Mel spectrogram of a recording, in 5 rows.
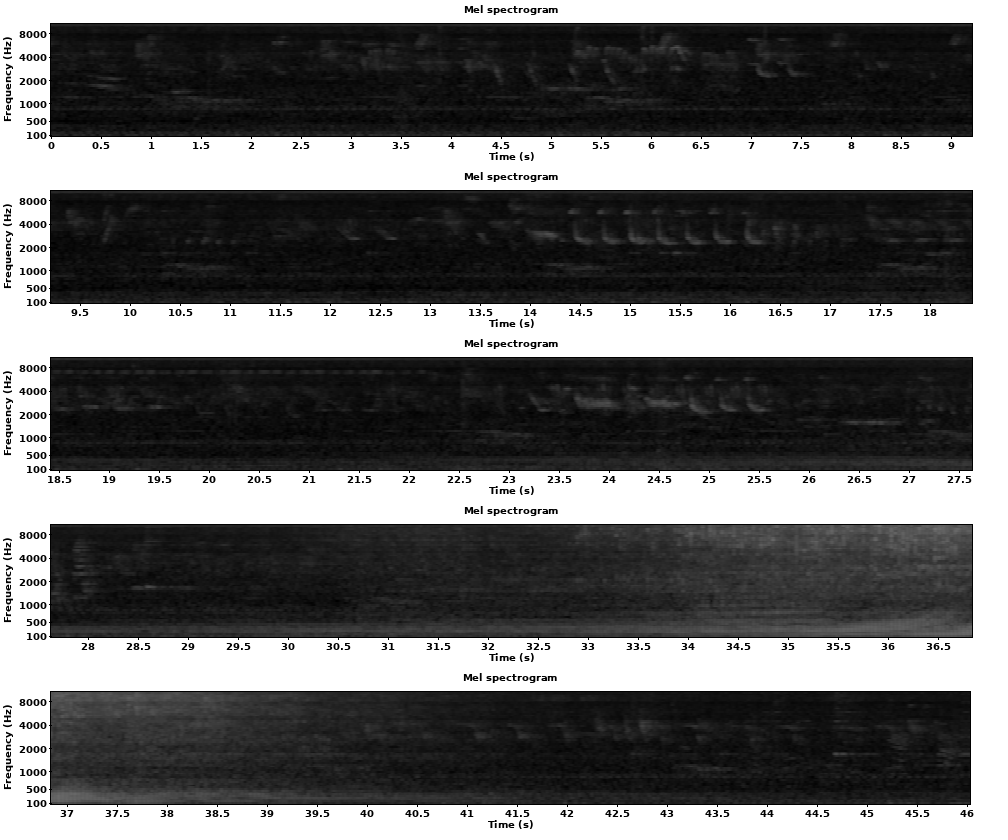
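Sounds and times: bird chirps: 9.2 - 36.6
vehicle engine passing by: 17.3 - 44.4.

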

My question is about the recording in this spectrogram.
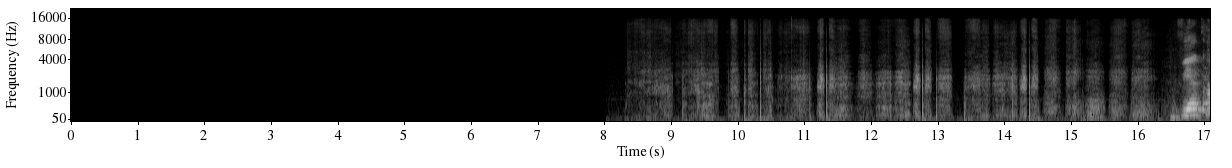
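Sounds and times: chalk scratching and tapping: 8.3 - 16.4.

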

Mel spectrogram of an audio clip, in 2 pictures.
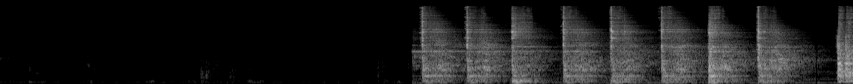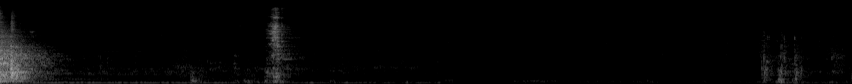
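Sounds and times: hammer striking metal plate: 4.1 - 9.2.

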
